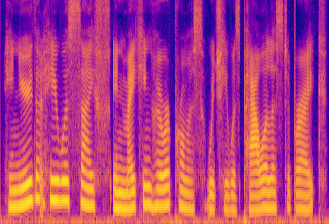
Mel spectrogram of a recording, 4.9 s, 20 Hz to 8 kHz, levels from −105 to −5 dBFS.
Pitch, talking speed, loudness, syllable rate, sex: 180 Hz, 205 wpm, -18 LUFS, 4.8 syllables/s, female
